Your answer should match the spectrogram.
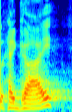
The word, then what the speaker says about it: Haggai: It is actually pronounced, if you want the line on it in Hebrew, it's Haggai. The last syllable is emphasized. It's not three syllables, it's two, Haggai.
